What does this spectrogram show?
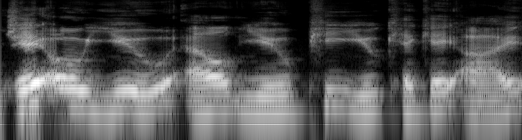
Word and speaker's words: Joulupukki: typed in and that is j o l j o u l u p u k k i Joulupukki um that uh that uh I talked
